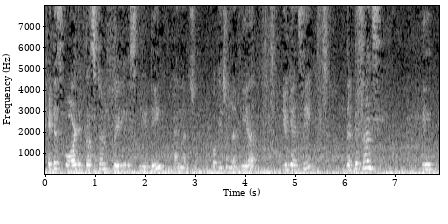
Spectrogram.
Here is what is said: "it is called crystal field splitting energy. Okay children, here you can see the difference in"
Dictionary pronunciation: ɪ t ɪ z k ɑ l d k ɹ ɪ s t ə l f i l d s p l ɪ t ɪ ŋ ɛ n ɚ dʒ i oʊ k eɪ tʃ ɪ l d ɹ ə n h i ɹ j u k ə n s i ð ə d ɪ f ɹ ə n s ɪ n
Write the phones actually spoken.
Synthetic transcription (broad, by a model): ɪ t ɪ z k ɑ l d k ɹ ɪ s t ə l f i l d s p l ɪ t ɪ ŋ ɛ n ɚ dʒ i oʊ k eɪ tʃ ɪ l d ɹ ə n h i ɹ j u k ə n s i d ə d ɪ f ɹ ə n s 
